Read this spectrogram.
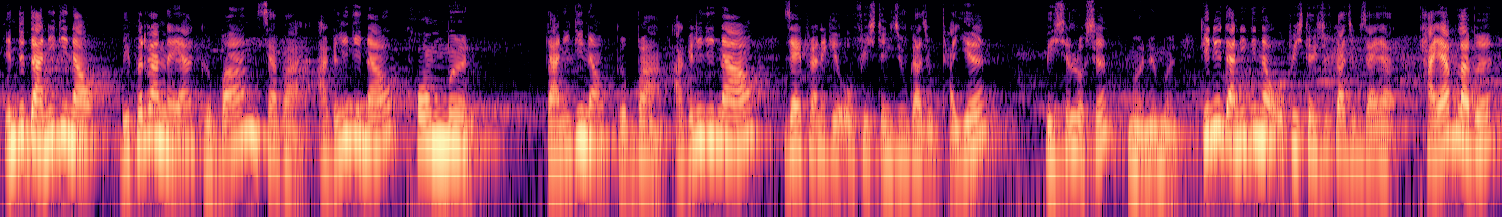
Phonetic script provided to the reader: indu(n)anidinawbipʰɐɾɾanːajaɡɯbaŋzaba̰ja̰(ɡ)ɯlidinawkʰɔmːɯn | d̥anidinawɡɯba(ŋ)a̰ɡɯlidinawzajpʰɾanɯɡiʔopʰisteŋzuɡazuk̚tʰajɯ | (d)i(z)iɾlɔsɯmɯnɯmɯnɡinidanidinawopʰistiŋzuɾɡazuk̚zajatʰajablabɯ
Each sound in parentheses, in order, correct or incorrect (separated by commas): incorrect, correct, correct, incorrect, incorrect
